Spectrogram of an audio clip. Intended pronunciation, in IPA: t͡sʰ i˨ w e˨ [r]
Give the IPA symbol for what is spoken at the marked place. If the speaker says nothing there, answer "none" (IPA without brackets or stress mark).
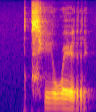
r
